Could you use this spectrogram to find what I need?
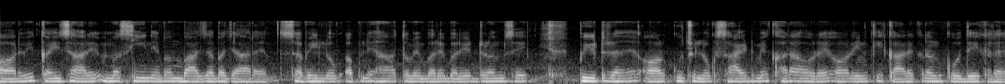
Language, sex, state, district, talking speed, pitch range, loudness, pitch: Hindi, male, Uttarakhand, Tehri Garhwal, 190 wpm, 130-145 Hz, -18 LUFS, 140 Hz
